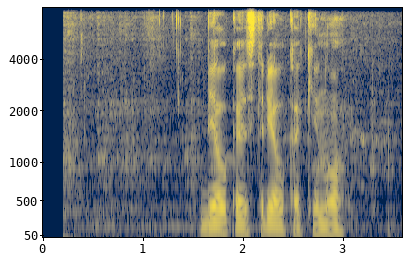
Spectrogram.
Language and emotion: Russian, neutral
